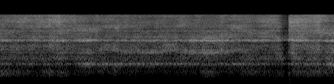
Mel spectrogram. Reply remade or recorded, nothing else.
remade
